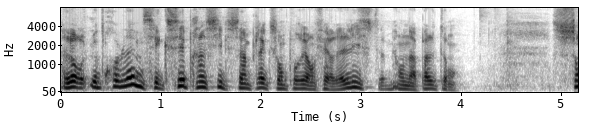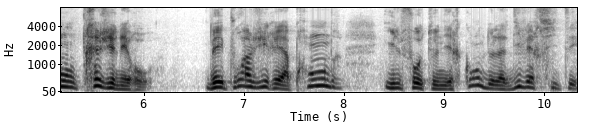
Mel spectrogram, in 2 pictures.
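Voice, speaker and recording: A man speaks at a moderate pace in a high-pitched voice with a dark, mellow tone. His pitch swings very widely, and he leaves long, frequent pauses. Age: 80s+. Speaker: neuroscientist professor. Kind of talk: lecture. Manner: halting.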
